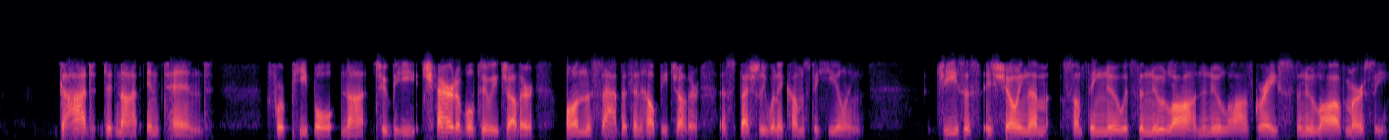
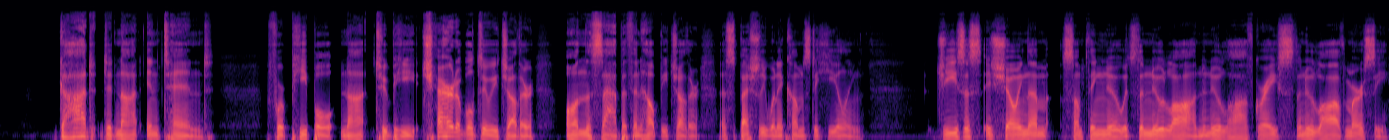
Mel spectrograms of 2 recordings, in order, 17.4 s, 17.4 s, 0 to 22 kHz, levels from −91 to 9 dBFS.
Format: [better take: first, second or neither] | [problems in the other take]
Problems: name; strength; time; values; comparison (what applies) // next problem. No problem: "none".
second | phone-call audio; poor line; nothing above 3.5 kHz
